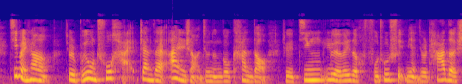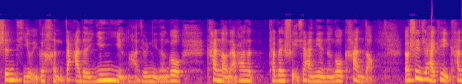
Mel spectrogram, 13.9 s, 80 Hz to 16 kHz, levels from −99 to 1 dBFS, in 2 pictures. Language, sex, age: Chinese, female, 20-39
